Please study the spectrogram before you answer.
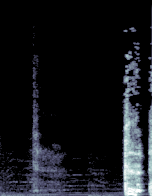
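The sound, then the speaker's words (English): A person coughing in a dusty place in a video game: one loud, harsh cough burst near the end, with a fainter, short throaty sound earlier over quiet background. “Cough, apparently. It's quite dusty. Yeah, a bit dusty in it.”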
